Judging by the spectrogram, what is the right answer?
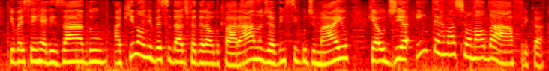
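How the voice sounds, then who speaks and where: Brazilian woman hosting over music. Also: mid-range voice. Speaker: radio host interviewer. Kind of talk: conversational radio interview. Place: radio studio.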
